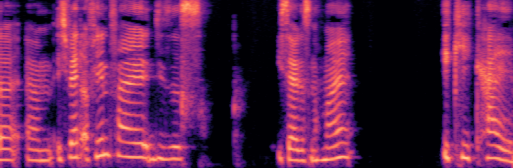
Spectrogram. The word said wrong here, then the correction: Ikigai: machen. War das richtig ausgesprochen? – Ikigai.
